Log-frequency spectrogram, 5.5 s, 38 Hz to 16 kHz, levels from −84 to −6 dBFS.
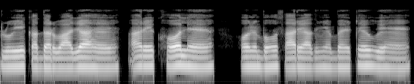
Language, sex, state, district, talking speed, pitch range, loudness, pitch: Hindi, male, Jharkhand, Palamu, 175 wpm, 130-140 Hz, -20 LUFS, 135 Hz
